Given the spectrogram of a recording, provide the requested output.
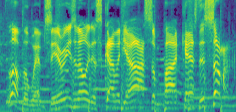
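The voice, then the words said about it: Put-on Australian accent. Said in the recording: “You made me do an Australian accent for too long.”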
